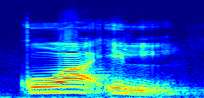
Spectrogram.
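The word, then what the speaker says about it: quail: কোয়া যুক্ত আ সমান কোয়া হস ল ইল কোয়া ইল কোয়াইল মানে পালক অতএব কিউ এর উচ্চারণ কোয়া হলো এরপরে কিউ ইউ আই এল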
